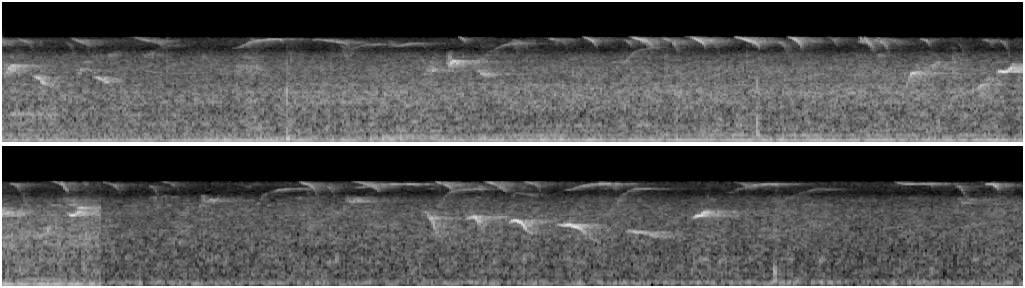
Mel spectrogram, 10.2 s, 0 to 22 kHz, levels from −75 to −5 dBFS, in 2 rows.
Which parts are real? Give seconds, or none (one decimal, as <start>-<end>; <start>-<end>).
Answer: 0.0-10.2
